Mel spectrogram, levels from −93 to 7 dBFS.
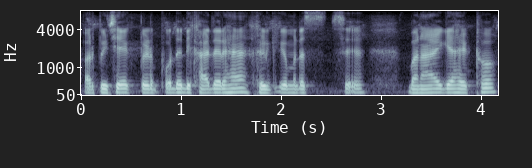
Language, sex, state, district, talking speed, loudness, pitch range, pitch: Hindi, male, Jharkhand, Palamu, 260 wpm, -16 LUFS, 125-130 Hz, 125 Hz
